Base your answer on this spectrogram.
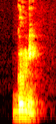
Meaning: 1. to gum 2. to erase, rub out
- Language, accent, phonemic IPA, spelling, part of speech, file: French, France, /ɡɔ.me/, gommer, verb, LL-Q150 (fra)-gommer.wav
